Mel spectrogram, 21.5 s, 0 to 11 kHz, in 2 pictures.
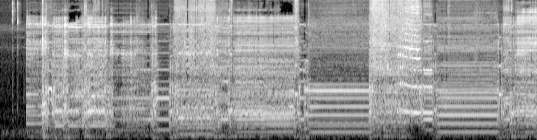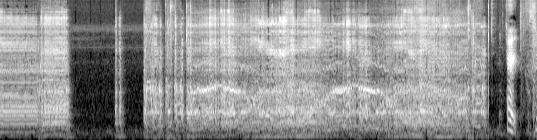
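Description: A Silhouette Cameo 4 cutting machine reads registration marks and cuts foil sticker sheets, giving a long run of whirring, buzzing motor passes and stepping tones with a short pause partway, close and steady.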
